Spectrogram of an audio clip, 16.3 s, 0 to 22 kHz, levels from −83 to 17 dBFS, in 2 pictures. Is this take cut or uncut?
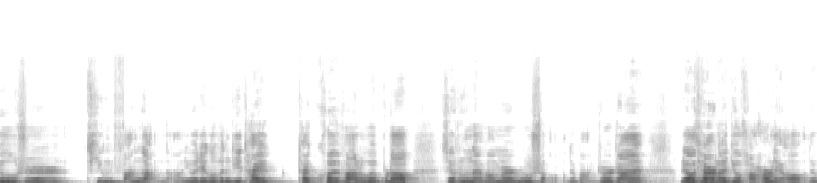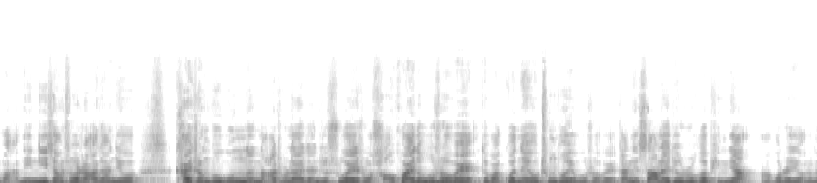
uncut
